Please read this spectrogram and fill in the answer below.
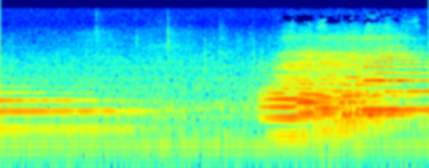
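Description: Tenor saxophone solo with a symphonic wind band: a held chord fades away, then about two and a half seconds in the saxophone and band come in loudly with a moving phrase.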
